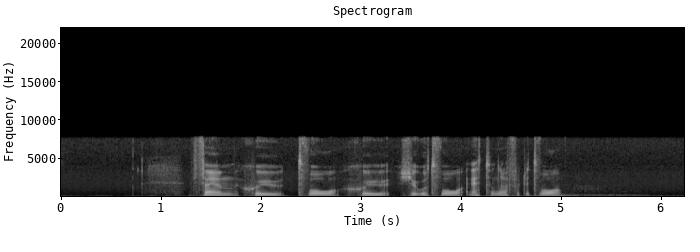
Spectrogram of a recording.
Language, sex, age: Swedish, male, 25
